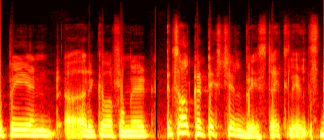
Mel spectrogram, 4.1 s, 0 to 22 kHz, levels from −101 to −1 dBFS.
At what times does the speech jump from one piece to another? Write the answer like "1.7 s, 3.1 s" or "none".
1.9 s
